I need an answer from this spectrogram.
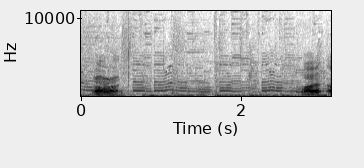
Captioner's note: hands slapping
